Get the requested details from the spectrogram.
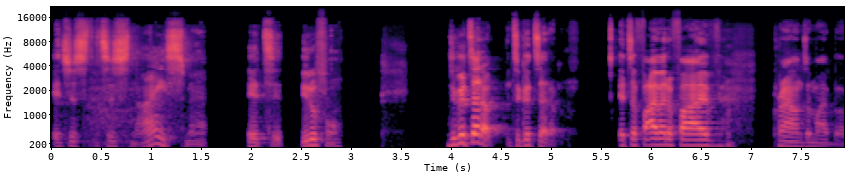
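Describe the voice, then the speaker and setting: Speaking at a moderate pace with long, frequent pauses, a man with a fairly high pitch and vocal fry swings very widely in pitch and greatly in loudness, on a very clean recording with a silent background. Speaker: podcast guest and podcaster. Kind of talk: casual chat. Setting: podcast studio.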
